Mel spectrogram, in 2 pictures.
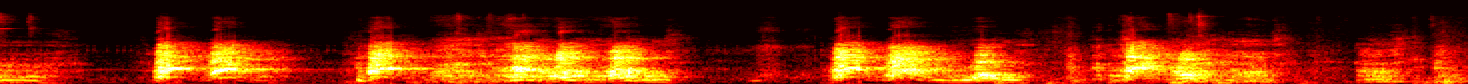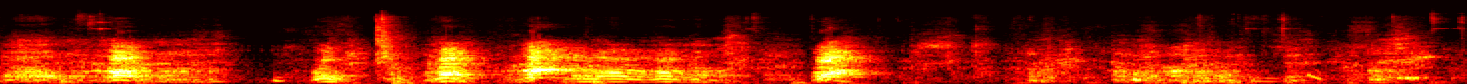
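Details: A male Siberian Husky yowls and grumbles in bursts of wavering, talkative howls, apparently reacting to a computer running Windows XP.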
